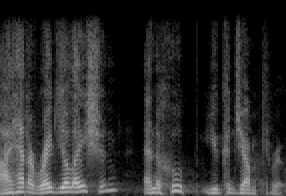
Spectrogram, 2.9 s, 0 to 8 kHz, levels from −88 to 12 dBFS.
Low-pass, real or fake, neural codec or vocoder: 7.2 kHz; fake; codec, 16 kHz in and 24 kHz out, 0.8 kbps, FocalCodec, streaming, 65536 codes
